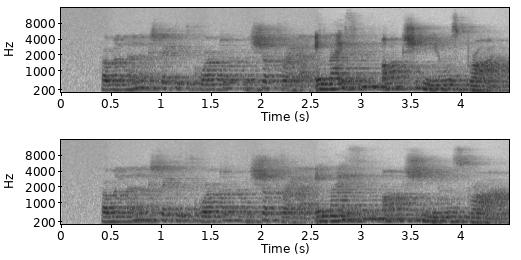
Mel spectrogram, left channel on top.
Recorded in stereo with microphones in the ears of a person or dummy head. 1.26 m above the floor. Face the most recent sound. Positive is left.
turn(degrees=50)  # may be behind; listen again after turning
